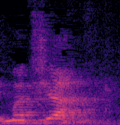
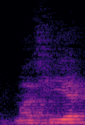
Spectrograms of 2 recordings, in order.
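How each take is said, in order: First: The final sound is a harsh Spanish j. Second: The final sound is a soft English h. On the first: The speaker calls it wrong. "incorrecto esta pronunciación de Mashiach. Escuche, Mashiach, con J" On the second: The speaker calls it right. "Se pronuncia la H como la H en inglés"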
